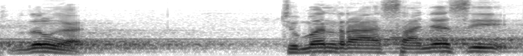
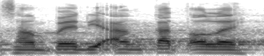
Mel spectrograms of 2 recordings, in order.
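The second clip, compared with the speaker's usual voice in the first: usual speaking voice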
